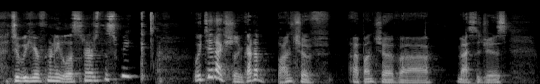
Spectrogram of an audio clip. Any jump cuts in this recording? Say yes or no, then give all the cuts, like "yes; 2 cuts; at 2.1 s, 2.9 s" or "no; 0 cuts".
no; 0 cuts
